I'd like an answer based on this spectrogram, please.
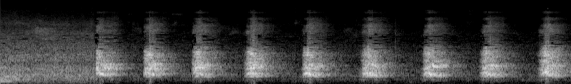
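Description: Golden retriever barking nine times in an even run, about two barks a second, starting about a second in: the dog barking out a count of ten on command.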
